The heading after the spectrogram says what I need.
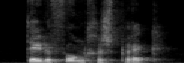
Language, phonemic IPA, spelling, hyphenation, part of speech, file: Dutch, /teː.ləˈfoːn.ɣəˌsprɛk/, telefoongesprek, te‧le‧foon‧ge‧sprek, noun, Nl-telefoongesprek.ogg
- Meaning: telephone call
